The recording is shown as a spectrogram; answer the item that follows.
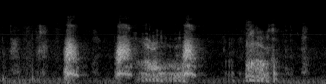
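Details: Sulphur-crested cockatoo barking like a dog: three short, hoarse, dog-like barks spaced about half a second apart, then a doubled bark, over a quiet background.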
